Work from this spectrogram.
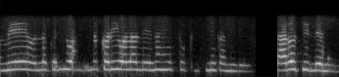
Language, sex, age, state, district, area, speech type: Hindi, female, 18-30, Uttar Pradesh, Jaunpur, rural, conversation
